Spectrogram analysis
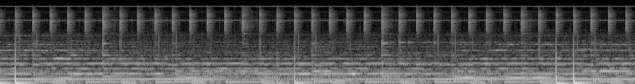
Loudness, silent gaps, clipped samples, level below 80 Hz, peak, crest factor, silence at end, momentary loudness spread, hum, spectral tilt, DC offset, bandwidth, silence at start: -20 LUFS; none; under 0.1%; -26 dBFS; 0 dBFS; 20 dB; 0 s; 4 LU; none; -5 dB/octave; under 0.1%; 17.5 kHz; 0 s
